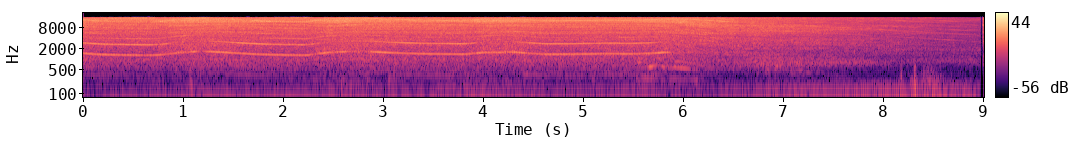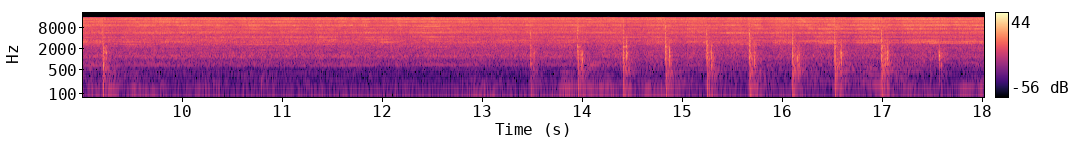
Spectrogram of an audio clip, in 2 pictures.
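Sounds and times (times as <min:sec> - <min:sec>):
hammer striking steel chisel: 0:09.0 - 0:09.7, 0:13.4 - 0:18.0.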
